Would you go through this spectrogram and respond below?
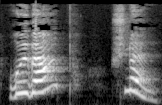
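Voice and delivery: a little man demanding heads, high and loud; tiny captain's order. Acted. Robber captain orders the pilgrims beheaded, squeaky and loud.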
